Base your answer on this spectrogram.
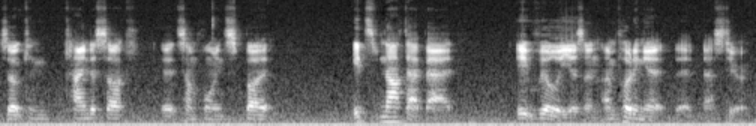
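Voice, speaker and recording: Noticeable background noise sits under this man's voice. He talks at a fairly quick pace. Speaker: gaming youtuber. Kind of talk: casual commentary. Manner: hesitant, many fillers.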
